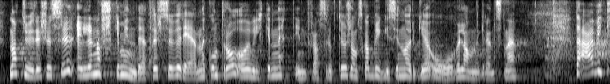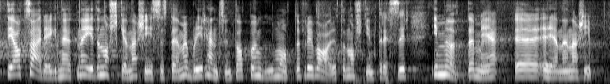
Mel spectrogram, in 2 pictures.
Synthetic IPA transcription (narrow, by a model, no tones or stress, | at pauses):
nɑt̪ʰʉːɾɛʂɪʂəɾɛlːəɳɔʂkəmʏnd̪ɪheːt̪əʂsʉʋəɾeːnəkʊnt̪ʰɾɔlːoːʋəɾʋɪlkənːɛt̪ːɪ̰nfɾɑst̪ɾʉkt̪ʰʉːʂɔmskɑlbʏɡːəsɪnɔɾɡəʔɔoːʋəɭɑnːəɡɾɛnsənə | d̪̥ɛʔæɾʋɪkt̪ɪɑt̪sæːɾeːɡənheːt̪ənəɪd̪ɛnɔʂkəɛnæʂiːsʏst̪eːməbliːɾɦɛnsyːnt̪ʰɑt̪ːpʰɔɛnɡuːmoːt̪əfɔɾɔɪʋɑːɾət̪ʰɪlnɔʂkəɪnt̪əɾɛsəɾ | ʔɪmøːt̪əmɛ | ɾeːnəɛnæʂḭː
